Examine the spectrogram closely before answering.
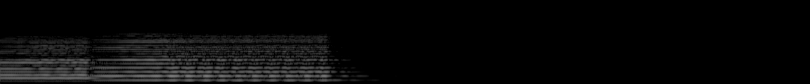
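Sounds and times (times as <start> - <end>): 
violin and viola duet: 0.0 - 3.6.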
